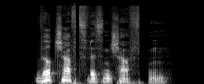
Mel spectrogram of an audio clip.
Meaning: plural of Wirtschaftswissenschaft
- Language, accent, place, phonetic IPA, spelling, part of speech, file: German, Germany, Berlin, [ˈvɪʁtʃaft͡sˌvɪsn̩ʃaftn̩], Wirtschaftswissenschaften, noun, De-Wirtschaftswissenschaften.ogg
